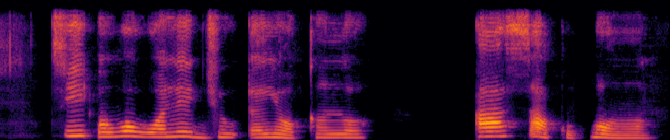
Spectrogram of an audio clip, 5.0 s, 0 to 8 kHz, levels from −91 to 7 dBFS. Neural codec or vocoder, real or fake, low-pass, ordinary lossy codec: codec, 44.1 kHz, 2.6 kbps, SNAC; fake; 7.2 kHz; none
